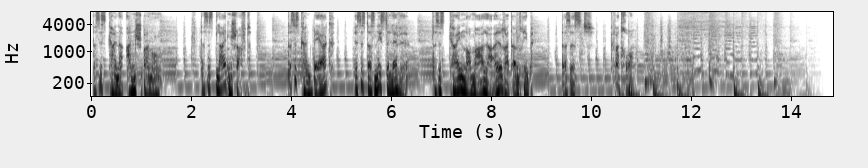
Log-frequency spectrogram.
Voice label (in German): Spot Broadcast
